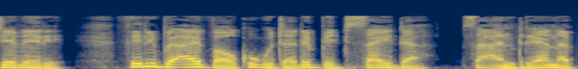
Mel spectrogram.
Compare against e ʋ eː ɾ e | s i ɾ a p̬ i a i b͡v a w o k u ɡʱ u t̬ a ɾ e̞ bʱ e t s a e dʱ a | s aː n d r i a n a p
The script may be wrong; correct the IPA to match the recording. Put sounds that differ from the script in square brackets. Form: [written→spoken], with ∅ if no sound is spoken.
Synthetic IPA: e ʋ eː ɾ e | [s→f] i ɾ [a→i] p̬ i a i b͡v a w o k u ɡʱ u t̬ a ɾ e̞ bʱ e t s a [e→i] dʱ a | s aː n d r i a n a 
